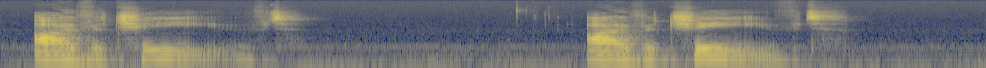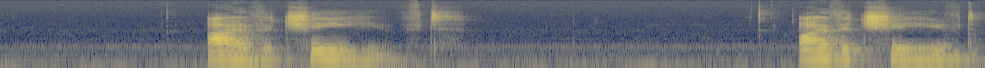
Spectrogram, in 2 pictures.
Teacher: I've ends with a v sound, a consonant sound. Achieved begins with a schwa sound, a vowel sound. So consonant and vowel sound together.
